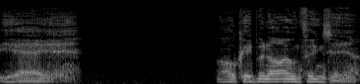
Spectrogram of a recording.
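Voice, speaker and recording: In a raspy, put-on character voice, the speaker moves at a fairly slow pace with fairly even intonation. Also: man, medium pitch for a man. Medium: video game. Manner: blunt, colloquial.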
